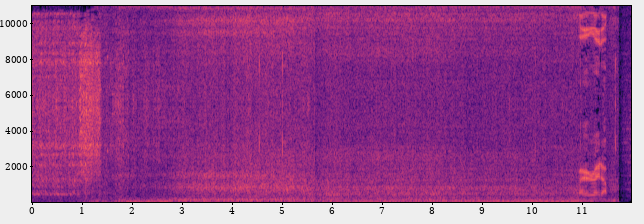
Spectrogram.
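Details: Cold start on a four-barrel Rochester carburetor with properly adjusted choke, accelerator tapped once without pumping: a brief crank, then it catches at once into a steady, even fast idle without stumbling or dying.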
